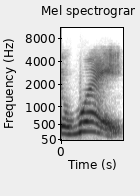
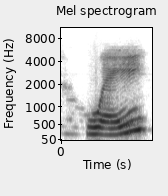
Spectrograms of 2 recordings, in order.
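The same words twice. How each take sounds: First: 喂 with a falling tone; 喂 falling in fourth tone. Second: 喂 with a rising tone; 喂 climbing in second tone. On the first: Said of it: "the first tone". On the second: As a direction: say 喂 low, then lift it like a question. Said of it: "the second tone". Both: Shown as a demonstration.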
